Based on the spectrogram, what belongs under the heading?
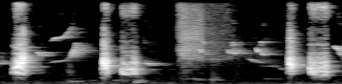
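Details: Oriental magpie-robin singing in a lively, energetic style: loud, sharp chirps and squeaky, scratchy phrases in short bursts separated by brief pauses, with thin whistled notes in between; no other sounds stand out.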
